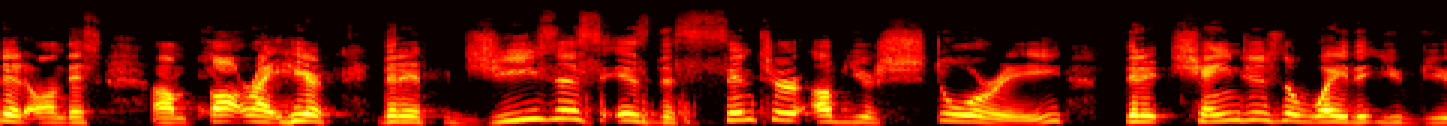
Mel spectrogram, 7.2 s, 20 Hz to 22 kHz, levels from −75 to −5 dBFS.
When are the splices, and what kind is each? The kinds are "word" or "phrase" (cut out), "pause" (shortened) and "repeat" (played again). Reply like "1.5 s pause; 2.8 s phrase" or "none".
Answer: none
